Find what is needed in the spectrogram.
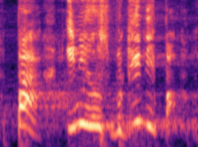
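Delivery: high, fast, insistent pleading to the boss; mock demanding wife; pushy demand. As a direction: rush it out like an impatient employee.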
